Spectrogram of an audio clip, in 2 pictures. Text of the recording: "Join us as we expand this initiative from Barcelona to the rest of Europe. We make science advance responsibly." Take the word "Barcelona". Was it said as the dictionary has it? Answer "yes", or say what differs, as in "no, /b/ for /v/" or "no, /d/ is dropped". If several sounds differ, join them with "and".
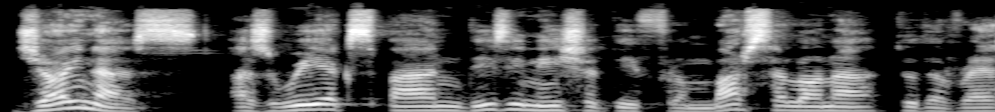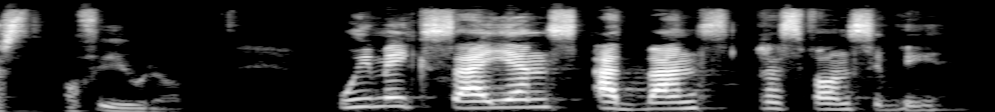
yes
